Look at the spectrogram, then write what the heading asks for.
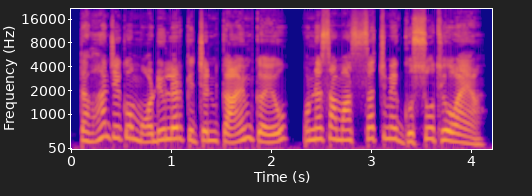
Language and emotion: Sindhi, angry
